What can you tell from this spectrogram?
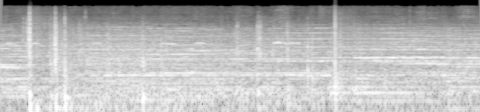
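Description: Fireworks display: aerial shells bursting with sharp bangs, two close together under a second in, another near one and a half seconds and a loud one a little past three seconds, over a continuous low rumble.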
